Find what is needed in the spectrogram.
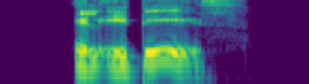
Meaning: plural of LED
- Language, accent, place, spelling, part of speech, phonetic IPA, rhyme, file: German, Germany, Berlin, LEDs, noun, [ɛlʔeːˈdeːs], -eːs, De-LEDs.ogg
